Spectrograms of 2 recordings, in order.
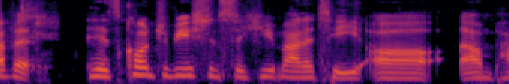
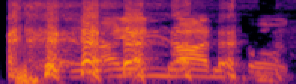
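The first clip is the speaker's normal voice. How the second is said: the Voice; 4 semitones higher, 10 dB louder than usual. Pretend. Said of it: "I'm sad that you didn't read the name of the paper in, in The Voice".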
